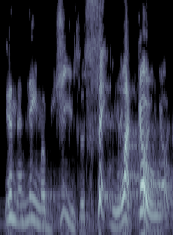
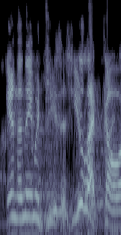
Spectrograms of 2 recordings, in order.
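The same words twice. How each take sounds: First: Loud, drawn-out mock exorcism command; zealous exorcist. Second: Higher, loud strained plea; mock choked retort. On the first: Zealot shaking him by the throat, loud exorcising command. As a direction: build to a big slow let go. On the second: Man grabbed by the throat answers, high panicked command. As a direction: throw the exorcism back in comic panic.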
